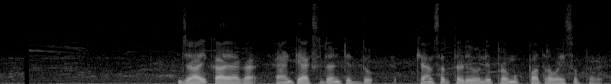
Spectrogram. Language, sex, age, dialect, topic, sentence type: Kannada, male, 25-30, Central, agriculture, statement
